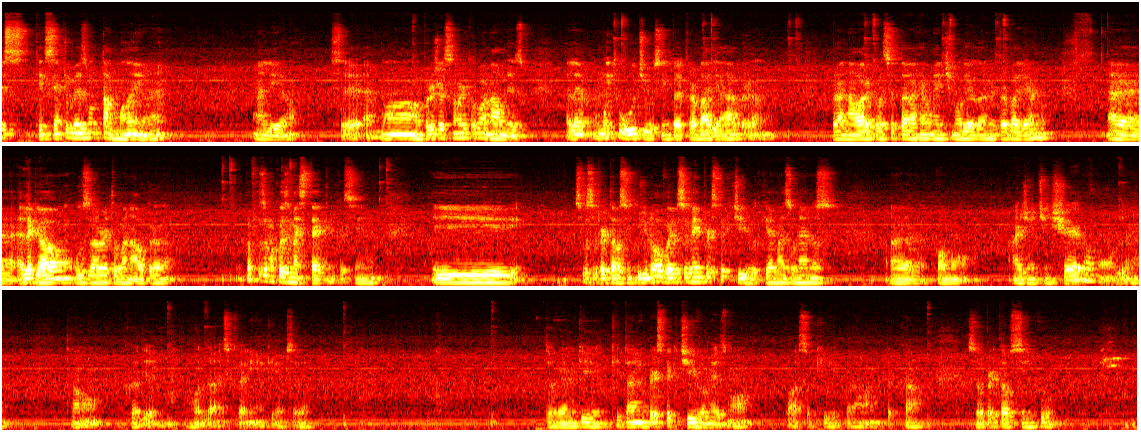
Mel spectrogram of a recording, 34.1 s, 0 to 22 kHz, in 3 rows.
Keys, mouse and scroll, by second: 2.7-8.0 right drag, 13.4 KP_5, 20.2 middle click, 22.5-25.5 middle drag, 28.9-31.4 typing, 30.0-33.2 middle drag.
